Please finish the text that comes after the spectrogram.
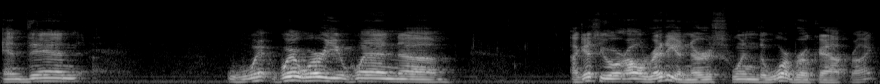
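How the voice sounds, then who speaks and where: A man interviewing an elderly veteran, asking short questions in a gentle, patient way. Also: medium pitch, takes it slowly, long pauses, roomy sound.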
